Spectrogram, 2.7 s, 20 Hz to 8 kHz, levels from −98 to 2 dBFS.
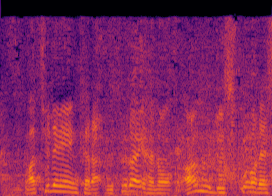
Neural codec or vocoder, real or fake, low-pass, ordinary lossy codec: codec, 16 kHz, 1.1 kbps, Voila-Tokenizer; fake; none; none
